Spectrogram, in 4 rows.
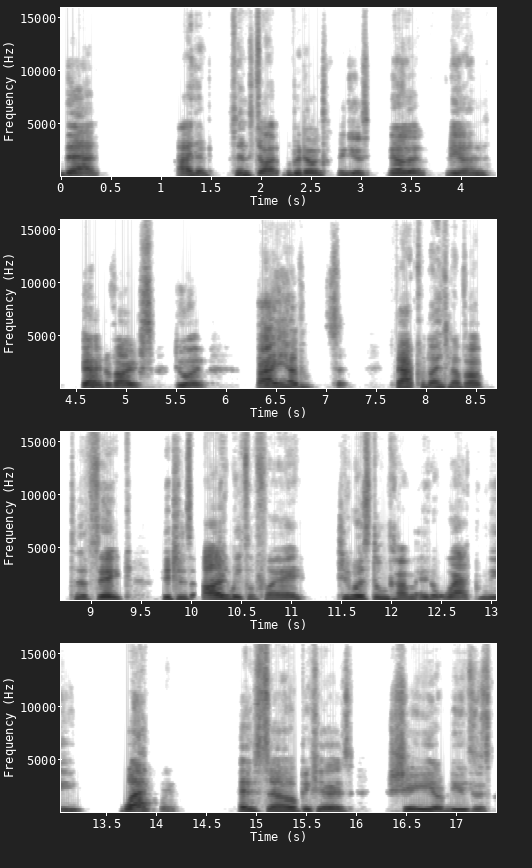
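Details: Adult woman with cerebral palsy from birth, born 13 weeks premature; dysarthria (cerebral palsy).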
